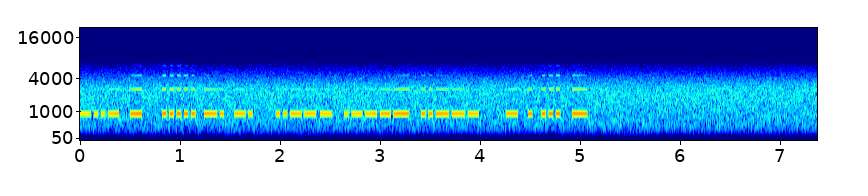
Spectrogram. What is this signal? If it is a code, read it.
Morse code, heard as a keyed tone, hand-sent with a bug key, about 33 wpm, 900 Hz, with fading. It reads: … 5NN 212 TEST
